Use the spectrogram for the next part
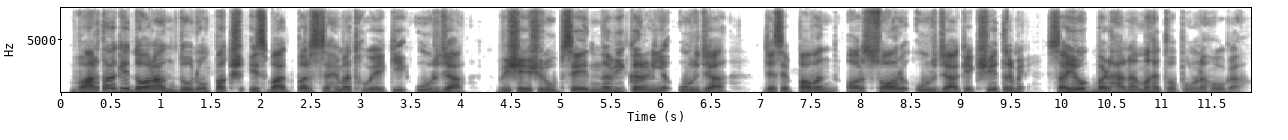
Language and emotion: Hindi, neutral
